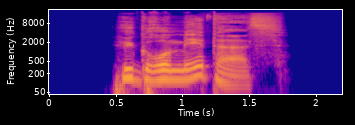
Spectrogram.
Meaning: genitive singular of Hygrometer
- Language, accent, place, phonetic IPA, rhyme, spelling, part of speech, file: German, Germany, Berlin, [ˌhyɡʁoˈmeːtɐs], -eːtɐs, Hygrometers, noun, De-Hygrometers.ogg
